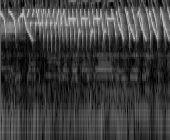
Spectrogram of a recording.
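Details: Canary delivering a rapid rolling trill of quick downward-sweeping notes, sung as a lure and a model for tutoring young canaries; continuous and bright with faint low background hum.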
